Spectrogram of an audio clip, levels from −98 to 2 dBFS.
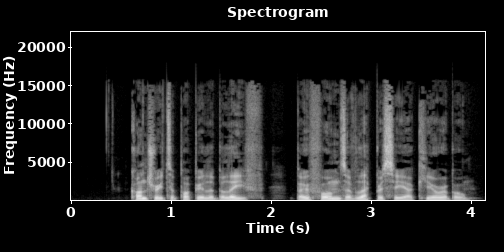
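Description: At 1.61 s, after "to popular", and at 3.14 s, after "both forms of", a block of digital silence cuts in: the sound drops out for about 0.67 ms and 2 ms, likely since the output buffer went unfilled, leaving a hard-edged flat gap in the waveform, a thin full-height vertical line on a spectrogram, and an audible tick or dip.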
